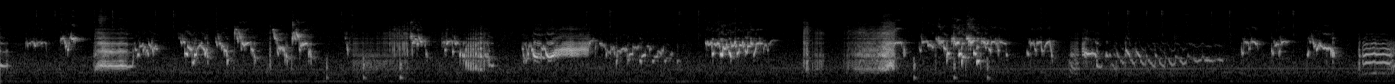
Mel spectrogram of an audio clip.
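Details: Budgerigar warbling almost without pause: dense chatter of clicks, buzzy trills and squeaky chirps, with a faint steady hum underneath.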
